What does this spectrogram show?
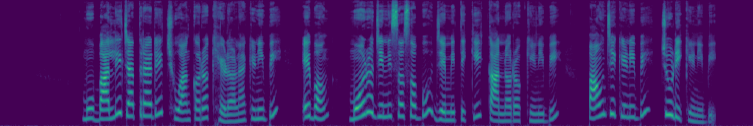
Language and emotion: Odia, neutral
